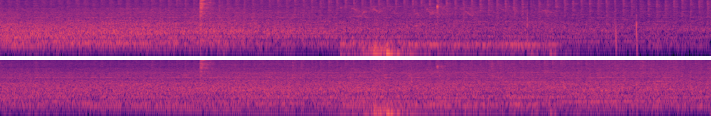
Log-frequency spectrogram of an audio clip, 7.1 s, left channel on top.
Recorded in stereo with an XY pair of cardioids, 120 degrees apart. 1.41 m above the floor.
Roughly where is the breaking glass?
Ahead left.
